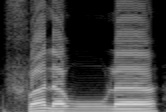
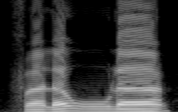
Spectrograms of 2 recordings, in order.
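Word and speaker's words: فلولا: Cara membacanya pun dengan ee apa namanya? Lembut. Falaula. Falaula.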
